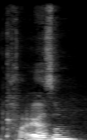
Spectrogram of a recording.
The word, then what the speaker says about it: chiasm: out of chiasmus as something that i mean chiasm sure i've only ever read it i've never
